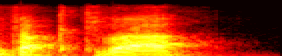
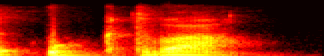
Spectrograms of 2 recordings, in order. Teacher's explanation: Now, by a survival from the Vedic accentuation system, it was accented on the final syllable, on the twa, and you very often find that where you have a v followed by an accented syllable after it, the va just becomes an u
